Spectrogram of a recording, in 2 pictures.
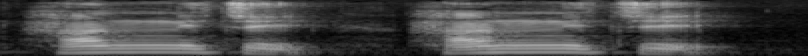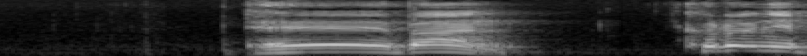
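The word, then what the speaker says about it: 半日: 발음은 한니치, 한니치.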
